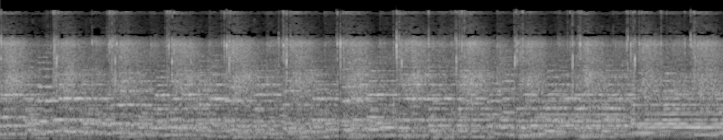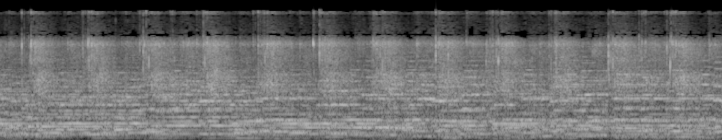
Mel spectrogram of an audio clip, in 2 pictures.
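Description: Brass band playing live, sustained chords and lines over a steady, quick tapping percussion beat.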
